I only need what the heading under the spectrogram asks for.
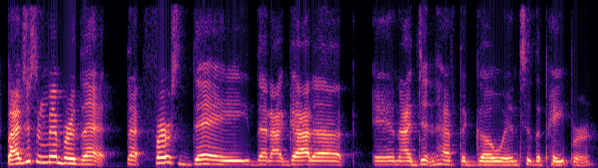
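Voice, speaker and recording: At a normal speed, this woman, a photographer appearing as an interview guest, recounts her own story in an easygoing, chatty way. "Like" and "you know" crop up constantly, and her pitch leaps up whenever she quotes someone.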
